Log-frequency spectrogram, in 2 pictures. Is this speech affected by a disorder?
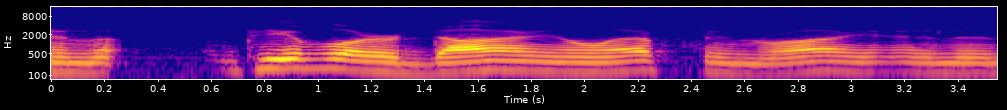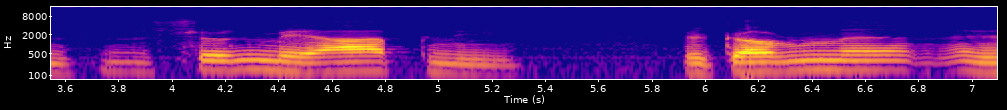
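Yes: brain injury.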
